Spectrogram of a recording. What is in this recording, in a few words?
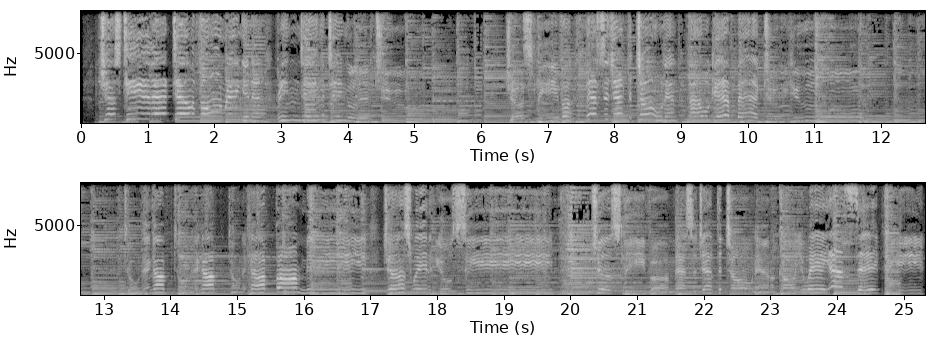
christmas voicemail message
